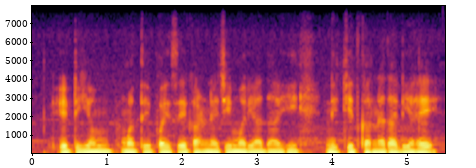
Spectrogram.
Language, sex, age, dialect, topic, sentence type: Marathi, male, 60-100, Standard Marathi, banking, statement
